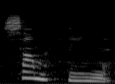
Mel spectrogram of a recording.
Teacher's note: Обратите внимание на сочетание TH, межзубный глухой звук Th, язык между зубами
